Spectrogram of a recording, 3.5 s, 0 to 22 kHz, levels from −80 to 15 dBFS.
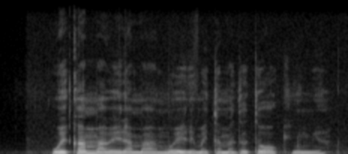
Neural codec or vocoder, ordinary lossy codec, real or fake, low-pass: none; none; real; none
